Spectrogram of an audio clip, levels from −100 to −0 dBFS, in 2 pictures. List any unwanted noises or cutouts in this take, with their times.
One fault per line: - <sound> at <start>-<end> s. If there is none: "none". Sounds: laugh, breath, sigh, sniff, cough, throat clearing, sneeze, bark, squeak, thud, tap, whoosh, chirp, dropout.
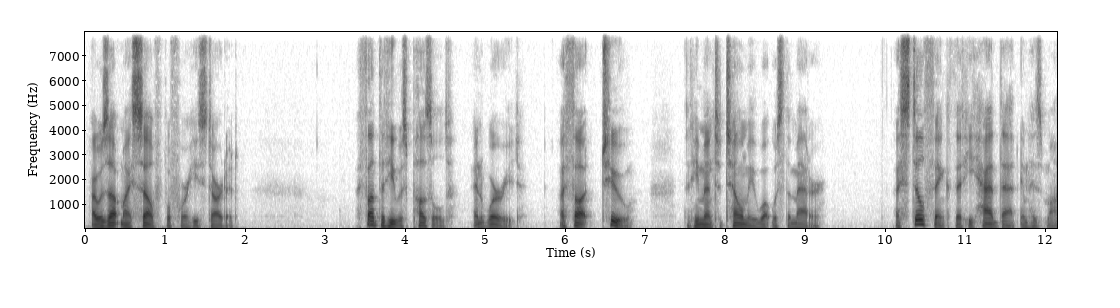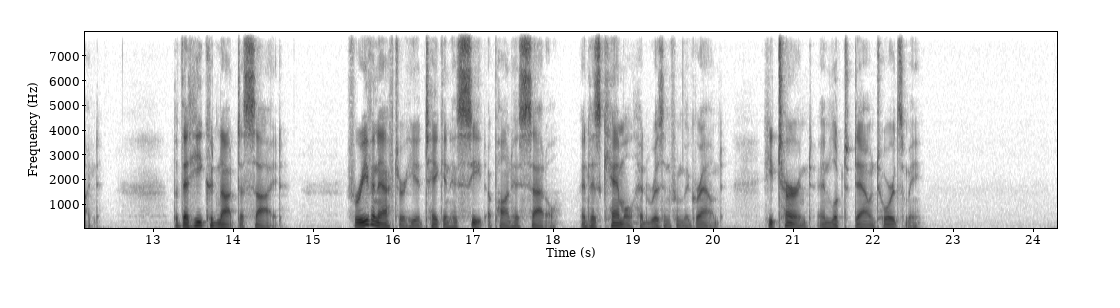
none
